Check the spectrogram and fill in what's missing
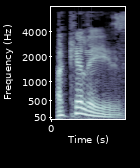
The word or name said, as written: achillean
